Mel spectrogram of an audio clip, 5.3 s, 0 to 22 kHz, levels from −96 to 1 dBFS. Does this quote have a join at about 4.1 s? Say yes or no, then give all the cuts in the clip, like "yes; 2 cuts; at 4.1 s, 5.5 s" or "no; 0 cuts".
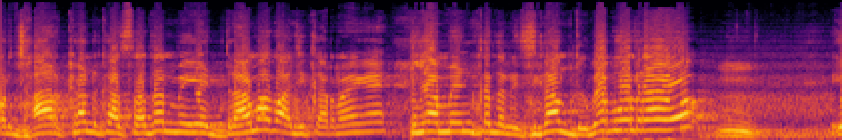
no; 1 cut; at 2.6 s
